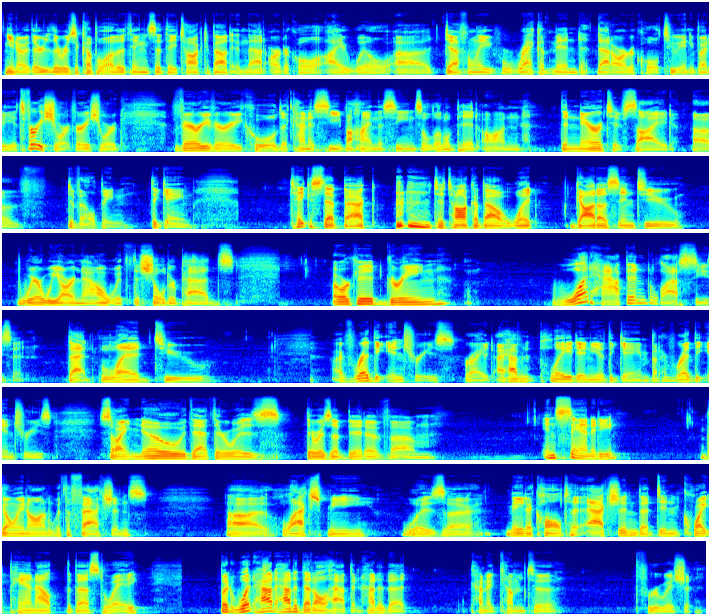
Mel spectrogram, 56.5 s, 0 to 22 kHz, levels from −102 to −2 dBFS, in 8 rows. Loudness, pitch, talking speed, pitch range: -27 LUFS, 105 Hz, 155 wpm, 95-115 Hz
